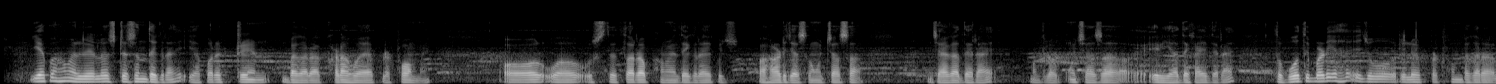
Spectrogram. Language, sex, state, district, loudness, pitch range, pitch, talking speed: Hindi, male, Uttar Pradesh, Jalaun, -24 LUFS, 100-115 Hz, 105 Hz, 210 wpm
